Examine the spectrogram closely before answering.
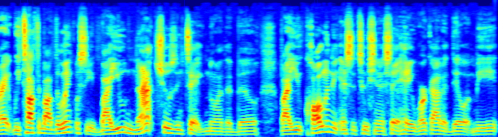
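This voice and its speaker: Very fast speech from a man comes through in a very clean recording with a silent background. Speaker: personal finance vlogger. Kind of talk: advice monologue.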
